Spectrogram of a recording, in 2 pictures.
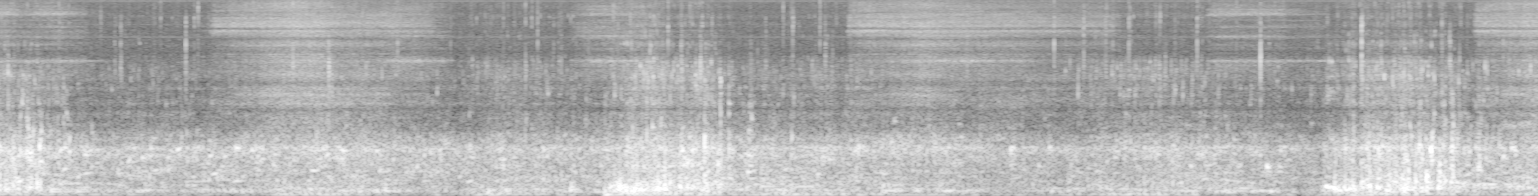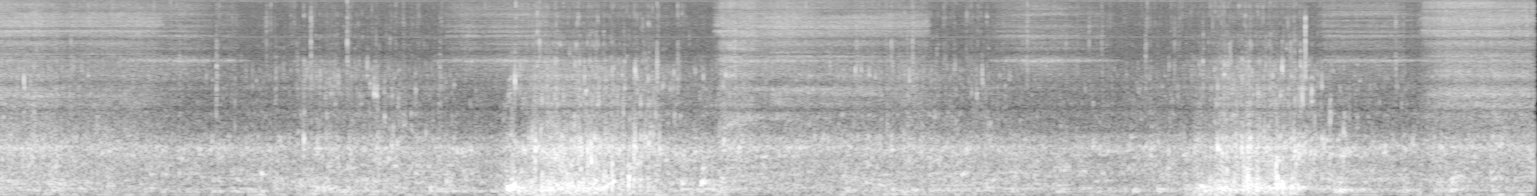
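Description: Scuba diver's exhaled breath bubbling out of the regulator, heard underwater: five bursts of about a second and a half each, roughly seven seconds apart, over a steady underwater hiss.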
